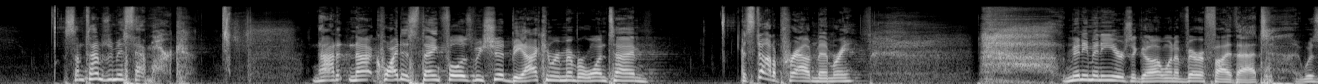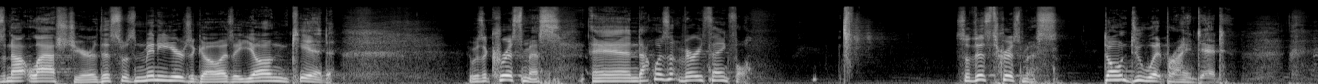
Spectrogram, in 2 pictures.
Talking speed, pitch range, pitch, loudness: 145 wpm, 130-200 Hz, 155 Hz, -15 LUFS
